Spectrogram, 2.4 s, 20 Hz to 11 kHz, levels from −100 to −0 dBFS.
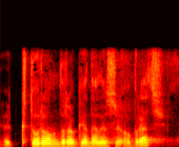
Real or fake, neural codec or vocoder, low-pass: real; none; 7.2 kHz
